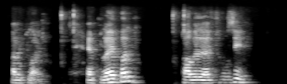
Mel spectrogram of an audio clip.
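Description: A man speaking in short repeated phrases, with a sharp computer mouse click about a second in.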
